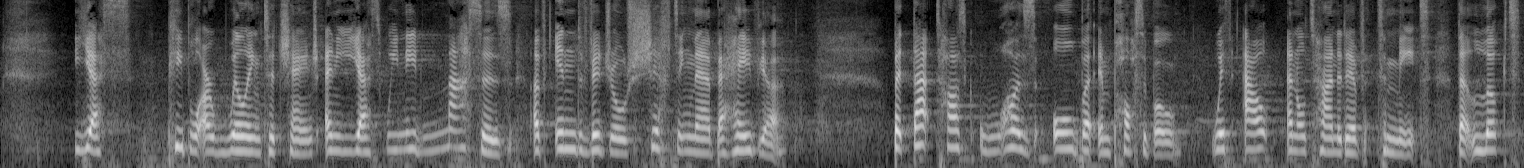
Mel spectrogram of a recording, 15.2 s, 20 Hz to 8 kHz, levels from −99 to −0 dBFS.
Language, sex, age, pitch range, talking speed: English, female, 10-29, 210-255 Hz, 120 wpm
